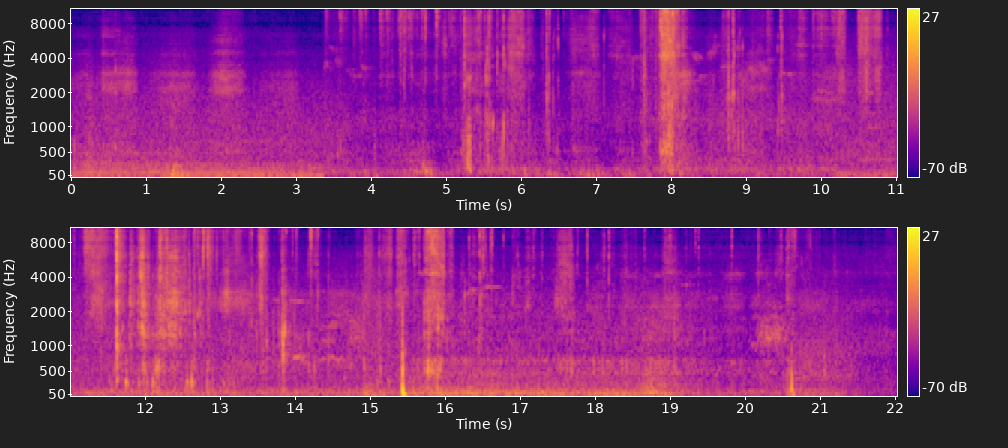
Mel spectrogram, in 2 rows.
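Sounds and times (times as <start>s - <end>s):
dog crunching treats: 4.0s - 18.4s
dog sniffing: 5.4s - 8.3s.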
